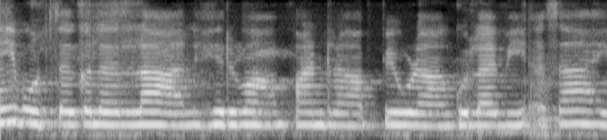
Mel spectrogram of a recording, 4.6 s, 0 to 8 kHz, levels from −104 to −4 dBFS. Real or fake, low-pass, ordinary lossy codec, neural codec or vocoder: fake; none; none; codec, 16 kHz, 6 kbps, DAC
